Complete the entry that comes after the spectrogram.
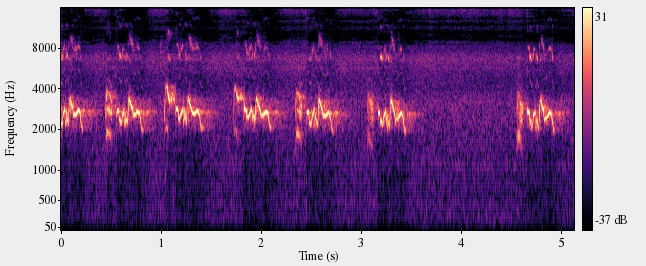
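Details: Sooty-headed bulbul (kutilang) in the wild, a song used to lure birds: about seven lively bubbling, warbled phrases, repeated roughly every half second to second, with steady faint hiss behind.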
